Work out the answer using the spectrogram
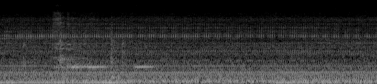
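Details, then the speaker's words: AC outdoor condenser fan motor seized: compressor running with a steady low electrical hum, no fan airflow, and the fan jammed even when turned by hand; motor must be replaced. "আউটডোরের ফ্যানের মোটরই খারাপ হয়ে গেছে এই যে আওয়াজ হচ্ছে দেখতে পাচ্ছ একদম ঘুরছে না পুরো জাম মোটর খারাপ হয়ে গেছে"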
